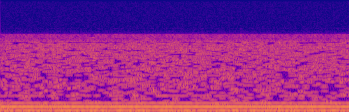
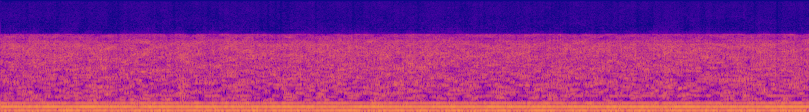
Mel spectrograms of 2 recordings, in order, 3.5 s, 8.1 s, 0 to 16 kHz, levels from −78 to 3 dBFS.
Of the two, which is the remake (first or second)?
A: second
